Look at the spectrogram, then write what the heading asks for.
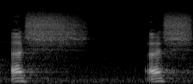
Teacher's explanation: Dia hanya ash, boleh lihat mulut saya, ash, kerana makhrajnya di tengah lidah. Bila terangkat ke langit dan suara tu hemburan daripada mengena belakang gigi atas, belakang gigi bawah, kemudian dia memenuhi mulut, jadilah sifat tafasyi.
